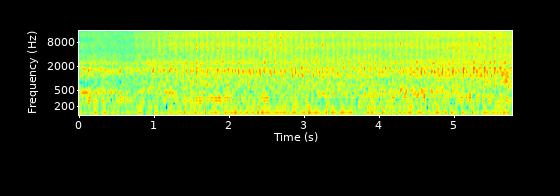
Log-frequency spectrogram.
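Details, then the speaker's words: Toyota Fortuner 3.0 with idle vibration and code P0200 injector circuit malfunction: uneven, lumpy idle with a loping beat around three to four per second, likened to a motorcycle; one cylinder dead, misfiring. "Okay so kung maririnig niyo talaga yung andar niya H hindi talaga siya normal talagang abnormal yung andar sa loob guys so mapapansin mo parang andar ng motorsiklo na may bali ba o parang may problema mismo"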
